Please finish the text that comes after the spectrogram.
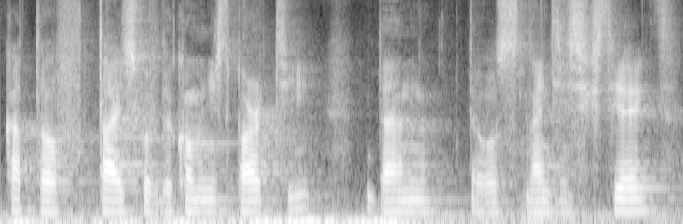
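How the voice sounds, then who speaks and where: Polish guy w accent, slow n creaky voice, telling personal stories, pauses a lot. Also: fairly low pitch, level tone, a bit bright. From Poland. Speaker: author, guest. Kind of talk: anecdotal storytelling at a live talk.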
